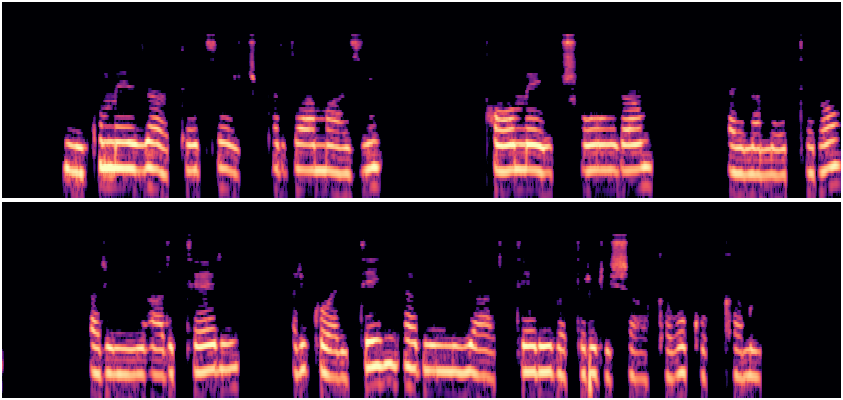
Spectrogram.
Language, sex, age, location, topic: Kinyarwanda, female, 25-35, Kigali, health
